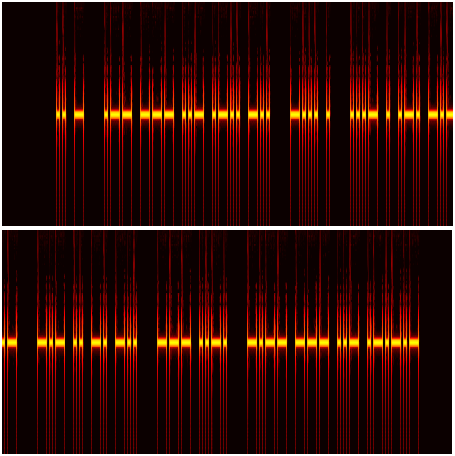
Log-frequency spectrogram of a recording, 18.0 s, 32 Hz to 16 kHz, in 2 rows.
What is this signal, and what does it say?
Morse code, heard as a keyed tone, about 20 wpm, 700 Hz. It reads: IT WOULD BE VERY KIND OF YOU.
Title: Sentences from Top 200 Words 20wpm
